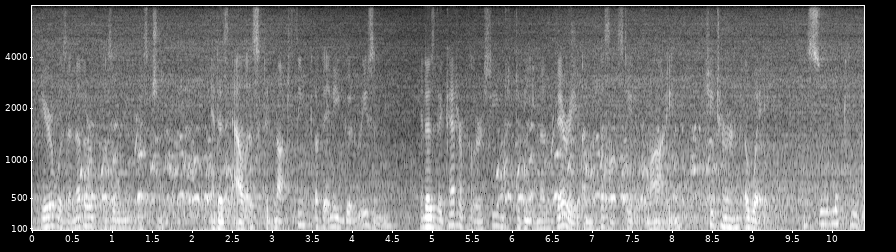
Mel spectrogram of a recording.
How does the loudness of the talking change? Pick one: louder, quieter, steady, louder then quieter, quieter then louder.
steady.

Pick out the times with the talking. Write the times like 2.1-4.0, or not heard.
0.1-10.3.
